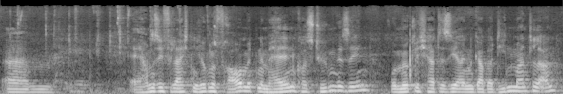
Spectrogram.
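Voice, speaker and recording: An actor playing a restless, hard-drinking middle-aged husband in a radio drama, speaking haltingly and muttering between fillers. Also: male voice, medium pitch, a little mellow, a little hiss or hum, close to an everyday voice. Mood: anxious. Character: restless, hard-drinking American husband, unsteady and increasingly tipsy. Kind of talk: naturalistic radio drama acting.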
